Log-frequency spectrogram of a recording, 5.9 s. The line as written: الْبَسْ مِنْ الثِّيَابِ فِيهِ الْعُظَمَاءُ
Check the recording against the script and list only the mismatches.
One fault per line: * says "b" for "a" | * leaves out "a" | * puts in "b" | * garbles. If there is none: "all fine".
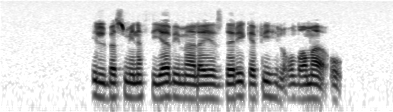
* puts in "مَا لَا يَزْدَرِيك"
